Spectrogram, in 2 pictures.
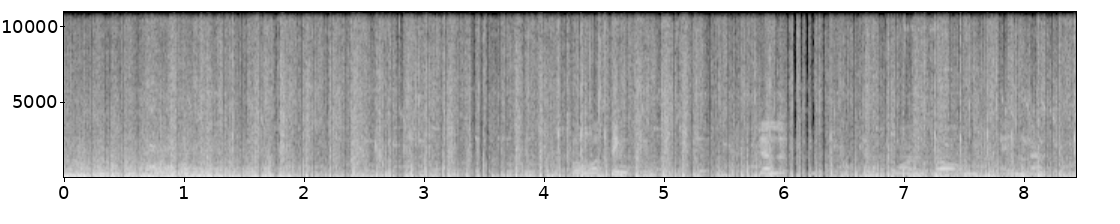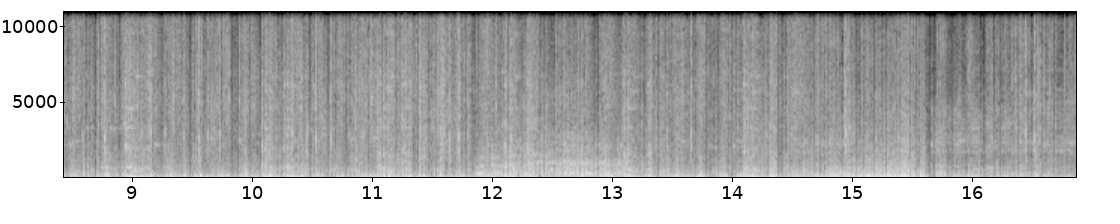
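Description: Rapid game weapon shots and hit sounds crackle without pause.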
